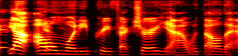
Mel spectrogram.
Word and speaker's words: Aomori: Yeah, Aomori Prefecture.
